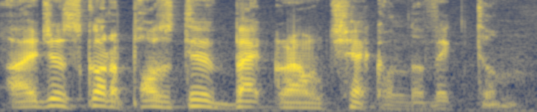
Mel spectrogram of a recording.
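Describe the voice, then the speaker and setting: A man's voice: medium pitch, very animated, brisk, creaky, fairly bright tone, soft background music, heavily acted. An actor playing a jaded, sardonic middle-aged male senior detective in an audio drama, curt and dry. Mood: weary, businesslike.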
